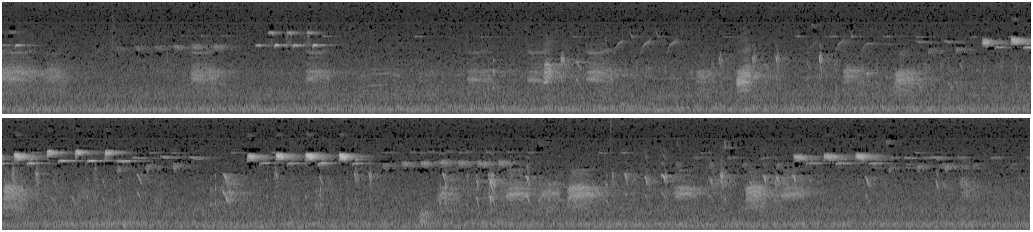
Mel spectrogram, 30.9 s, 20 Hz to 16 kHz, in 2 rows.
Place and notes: Tyneham, UK - Jackdaws, Rooks and Crows
Walking down to Warbarrow bay, with the sounds of the valley and the sea waves breaking in the background. Sony M10.
Wareham, UK, December 2016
